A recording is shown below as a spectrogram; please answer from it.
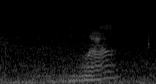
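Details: Male pet cat, about to start thyroid medicine, giving a happy meow indoors: a short, softer rising-then-falling meow, partly muffled, with faint room noise and a person speaking nearby.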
